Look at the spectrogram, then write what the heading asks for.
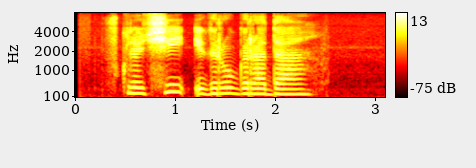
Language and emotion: Russian, neutral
